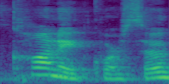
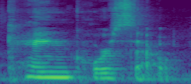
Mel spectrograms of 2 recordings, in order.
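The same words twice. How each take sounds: First: Cane is said with Italian two-syllable pronunciation. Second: Cane is said like the English word cane. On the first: The speaker calls it right. "because it is Italian" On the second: The speaker calls it wrong. "It's not pronounced Cane Corso"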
